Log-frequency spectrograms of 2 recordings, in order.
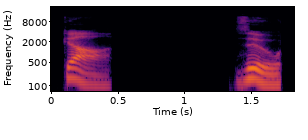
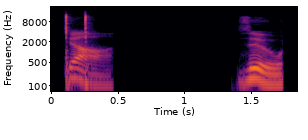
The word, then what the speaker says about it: Gaza: Ga. Zu. The stress is on the first syllable, ga. Repeat after me. Ga. Zu.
